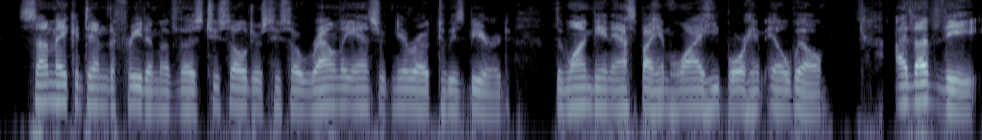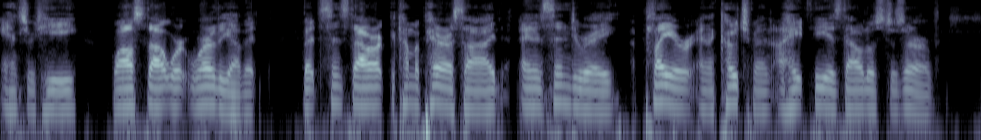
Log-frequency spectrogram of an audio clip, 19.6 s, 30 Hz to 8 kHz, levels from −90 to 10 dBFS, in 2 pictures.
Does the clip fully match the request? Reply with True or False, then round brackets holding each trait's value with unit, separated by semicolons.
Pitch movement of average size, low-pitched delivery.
False (2.1 semitones; 115 Hz)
